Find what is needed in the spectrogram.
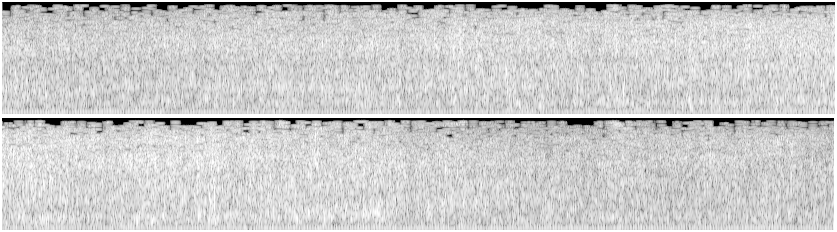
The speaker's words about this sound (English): See the beautiful creek.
